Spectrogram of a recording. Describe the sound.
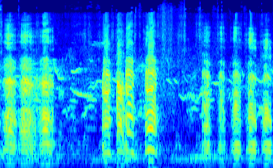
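Geese honk loudly and repeatedly in a farmyard, a rapid run of harsh, nasal calls in close succession with no pauses between them.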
